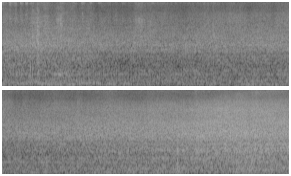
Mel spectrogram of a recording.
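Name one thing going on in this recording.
Distant traffic hums faintly outdoors.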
